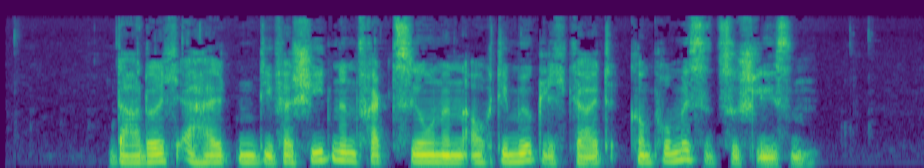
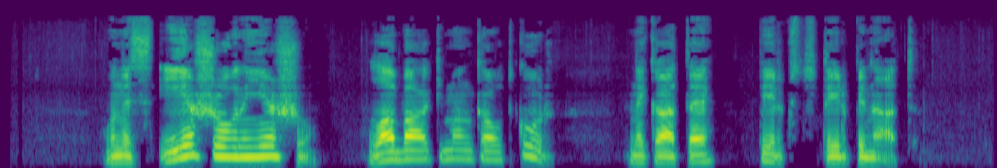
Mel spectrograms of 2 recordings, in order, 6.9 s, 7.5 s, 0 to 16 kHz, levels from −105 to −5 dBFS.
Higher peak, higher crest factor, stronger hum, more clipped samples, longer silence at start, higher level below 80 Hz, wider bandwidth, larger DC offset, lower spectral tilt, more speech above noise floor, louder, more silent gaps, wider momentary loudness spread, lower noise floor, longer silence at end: about the same, -4 dBFS vs -4 dBFS; about the same, 20 dB vs 20 dB; neither; neither; about the same, 0.8 s vs 0.8 s; first, -50 dBFS vs -62 dBFS; about the same, 11.5 kHz vs 11.5 kHz; neither; second, -4 dB/octave vs -5.5 dB/octave; second, 50 dB vs 54 dB; about the same, -24 LUFS vs -23 LUFS; neither; second, 7 LU vs 14 LU; about the same, -74 dBFS vs -77 dBFS; about the same, 0.85 s vs 0.75 s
